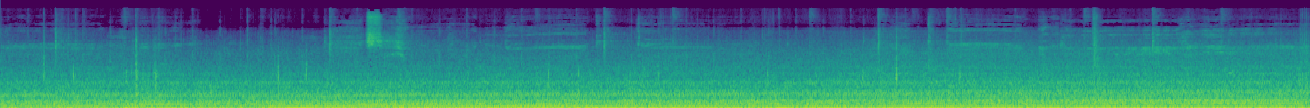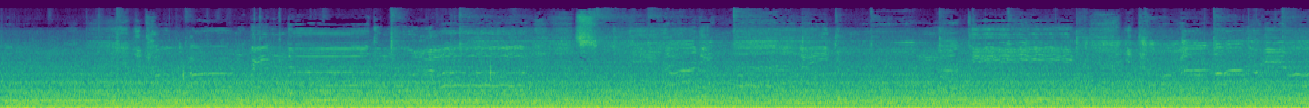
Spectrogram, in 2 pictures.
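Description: Steady low road rumble of a car cruising on a highway, heard from inside the cabin, with music and voices playing over it.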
